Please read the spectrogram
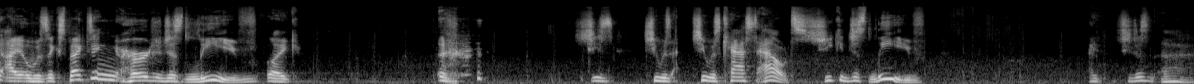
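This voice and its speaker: A man giving casual gameplay commentary, thinking aloud in a halting, amused way. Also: medium pitch. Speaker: gamer, let's player.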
